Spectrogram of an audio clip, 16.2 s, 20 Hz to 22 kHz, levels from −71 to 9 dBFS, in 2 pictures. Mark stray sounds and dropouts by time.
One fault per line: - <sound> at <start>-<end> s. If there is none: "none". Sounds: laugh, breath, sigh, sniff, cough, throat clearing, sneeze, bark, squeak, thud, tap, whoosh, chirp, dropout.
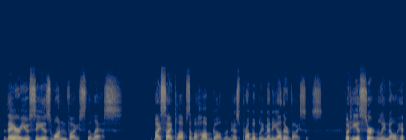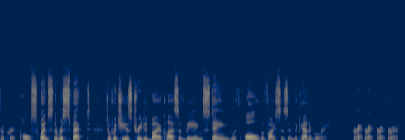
- laugh at 15.2-16.1 s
